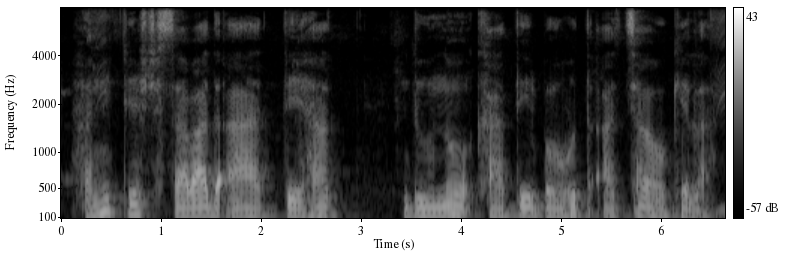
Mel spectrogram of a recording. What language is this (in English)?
Bhojpuri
